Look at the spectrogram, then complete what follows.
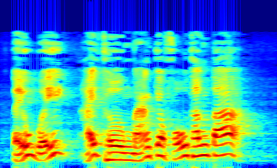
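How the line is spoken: Resentful scream. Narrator (Vietnamese): Tiếng hét uất hận vang lên

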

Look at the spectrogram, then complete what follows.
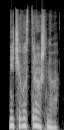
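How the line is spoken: Whisper. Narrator (Russian): прошептала она

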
